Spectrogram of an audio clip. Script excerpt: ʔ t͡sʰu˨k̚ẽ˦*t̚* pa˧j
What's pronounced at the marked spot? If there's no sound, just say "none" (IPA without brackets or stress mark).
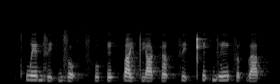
k̚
